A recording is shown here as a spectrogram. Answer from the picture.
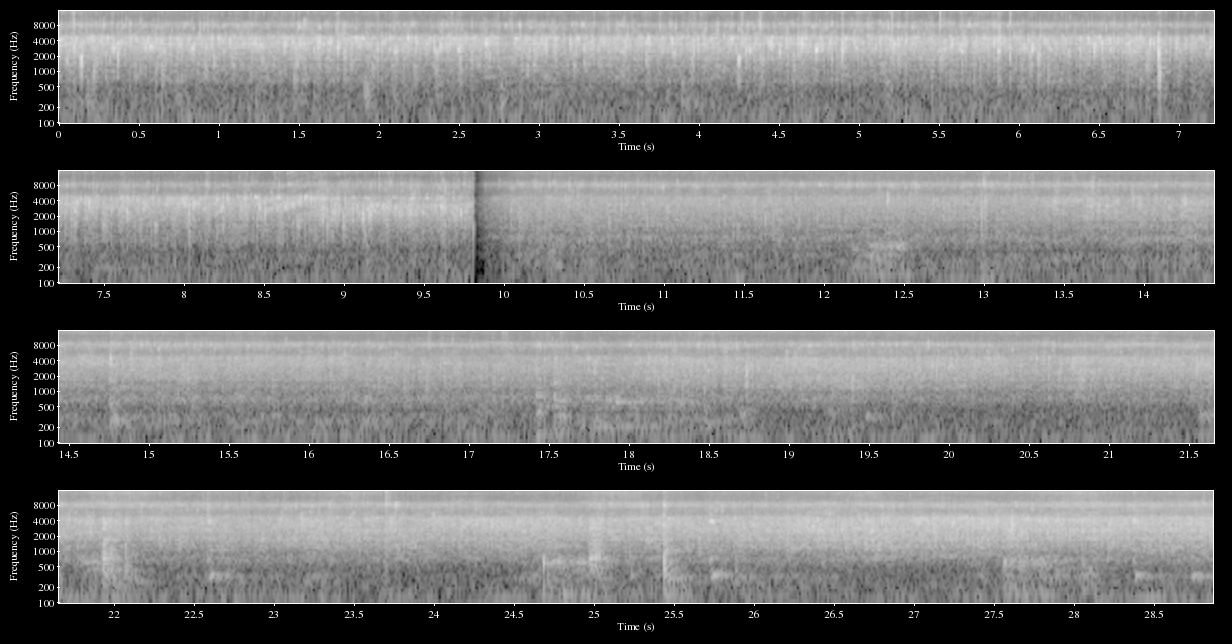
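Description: Chillies, tomatoes, shallots and garlic frying in hot oil in a wok: a steady, crackling sizzle. About ten seconds in it breaks off briefly and resumes quieter, building again, with a few short scrapes and knocks of a utensil stirring and scooping in the wok.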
